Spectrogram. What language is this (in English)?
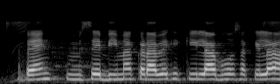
Magahi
